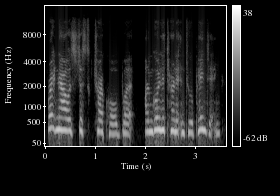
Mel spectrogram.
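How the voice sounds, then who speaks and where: A woman acting a spirited, petulant young girl who loves art and has a sharp tongue, in a radio play. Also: high voice, brisk, no echo, natural voice. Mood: eager. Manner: petulant, sarcastic.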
